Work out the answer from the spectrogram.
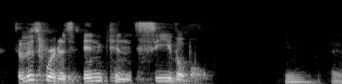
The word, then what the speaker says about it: inconceivable: so this word is inconceivable and the stress is on this part sieve and the way you could guess that is because in that's a prefix it means not and hubble that's a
